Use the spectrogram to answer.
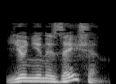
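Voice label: "unionisation", British English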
